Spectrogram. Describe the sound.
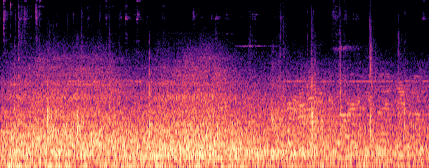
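A subway train roars past in a station, a loud, steady rumble with faint rattling that fills the whole stretch, muffled voices blending into the noise.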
